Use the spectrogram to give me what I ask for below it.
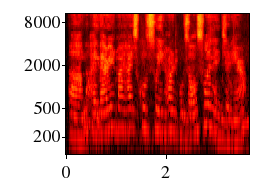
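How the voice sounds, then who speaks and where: On stage at a fireside chat in an office event space, a Cuban-born woman in her sixties who grew up in Miami speaks with a Cuban Spanish accent. A board member and investor appearing as a guest, she has a slightly high voice and moderate pace, and her conversational talk is full of fillers and restarts. A distant mic picks her up along with background noise and the live audience.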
